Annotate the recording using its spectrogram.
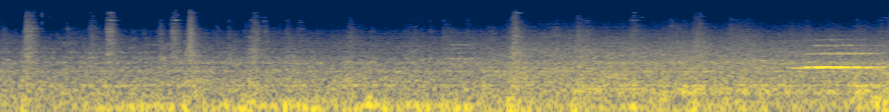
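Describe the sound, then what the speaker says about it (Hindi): A Gitanjali Superfast Express (Howrah to Mumbai) pulls into Bhusawal Junction in India, running four hours late. Its wagons make a steady, close rolling rumble with scattered clanks, and a brief tonal whine rises near the end. No one speaks. "ट्रेन अपनी अराइव कर रही है भुसावल रेलवे स्टेशन पे"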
